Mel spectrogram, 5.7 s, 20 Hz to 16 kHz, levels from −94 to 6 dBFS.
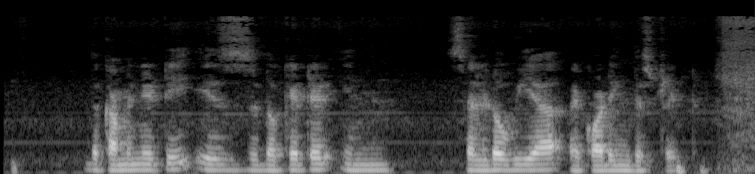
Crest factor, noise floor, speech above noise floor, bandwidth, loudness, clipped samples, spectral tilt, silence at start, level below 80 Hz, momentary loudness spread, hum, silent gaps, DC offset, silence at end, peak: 20 dB; -59 dBFS; 36 dB; 11.5 kHz; -24 LUFS; under 0.1%; -8.5 dB/octave; 0.1 s; -48 dBFS; 13 LU; none; none; under 0.1%; 0 s; -4 dBFS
